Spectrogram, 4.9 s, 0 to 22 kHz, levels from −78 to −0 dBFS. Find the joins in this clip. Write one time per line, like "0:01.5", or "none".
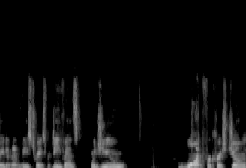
0:01.7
